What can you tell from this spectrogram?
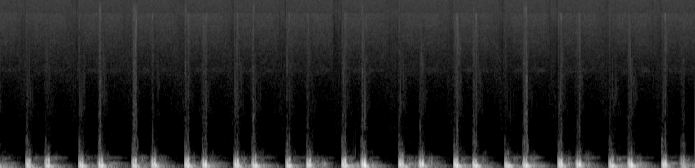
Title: Sound - Effect Heart Beat (HD)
